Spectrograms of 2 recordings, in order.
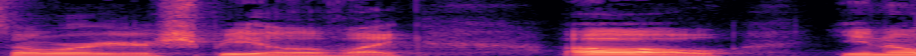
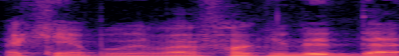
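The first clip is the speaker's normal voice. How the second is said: fast, put-on panicked disbelief tumbling out; 2 semitones lower, 9 dB quieter than usual. Retelling a movie scene where a character panics: imitating someone freaking out. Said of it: "freaking out".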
